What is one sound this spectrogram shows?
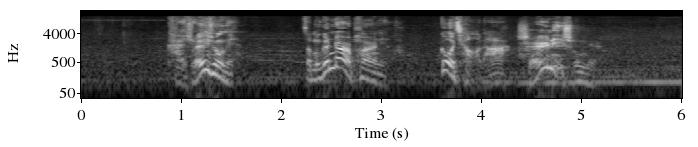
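A man with a rough voice speaks teasingly, close by.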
